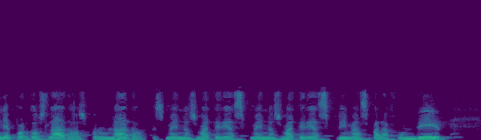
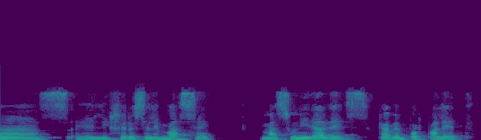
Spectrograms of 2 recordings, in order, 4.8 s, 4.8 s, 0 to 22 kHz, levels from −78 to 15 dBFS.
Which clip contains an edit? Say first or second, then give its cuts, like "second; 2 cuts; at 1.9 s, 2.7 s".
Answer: first; 1 cut; at 2.5 s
